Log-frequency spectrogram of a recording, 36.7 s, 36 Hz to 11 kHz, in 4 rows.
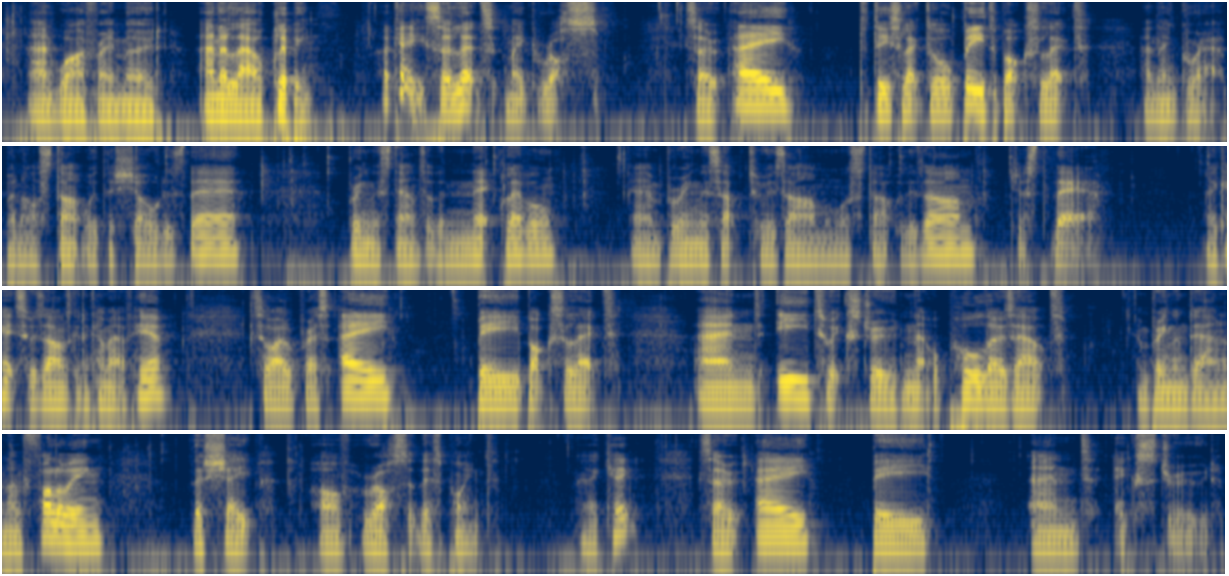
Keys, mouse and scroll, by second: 0.9 z, 2.6-6.4 drag, 6.4 a, 7.9 b, 9.5 g, 12.0 a, 12.2 b, 12.8 g, 14.2 a, 14.3 b, 15.0 g, 17.2 a, 17.3 b, 17.8 g, 21.8 a, 22.0 b, 25.4 e, 29.2 a, 29.4 b, 30.6 g, 34.0 a, 34.3 b.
